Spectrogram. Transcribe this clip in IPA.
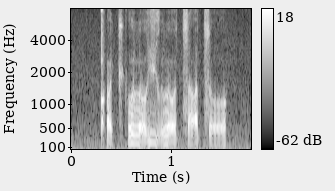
qʼ o̰ t͡ʃʼ o l ɔ̰ ʑ o̰ l ɔ̰ t͡s ɑ̰ t͡s ɔ̰

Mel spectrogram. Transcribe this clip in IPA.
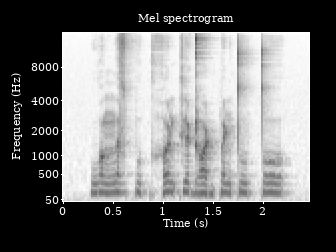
w ɔ ŋ ʌ z p u k h o ɳ kʲ o ɖ ɔ ɖ p ə ɳ t̪ u t̪ o

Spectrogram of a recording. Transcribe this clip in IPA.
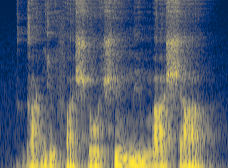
ɡ a˧ ɡ ĩ˧ f a˨ ʃ ɔ̃˨˦ ʃ ĩ˦˨ n i˧ m a˦ ʃ a˦˨

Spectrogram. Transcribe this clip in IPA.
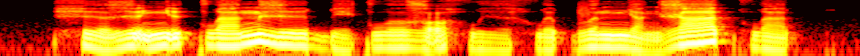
h ɨ˧˩ ə̯ ɣ ɨ̰˧˨ ə̯ ɲ ɨ̰˧˥ k w a˨˦ n ɣ ɨ˧ ɓ e̤˨˩ k w o˧ ɣ ɔ̰˧˥ h w ɨ̤˨˩ ə̯ h w ə˨˩ p̚ v ə˧ n ɲ a˧˩ ŋ ɣ aː˦˥ t̚ h w a˨˩ t̚

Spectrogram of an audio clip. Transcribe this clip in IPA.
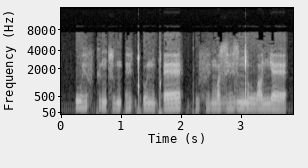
w ɛ̤ f kʲ u ŋ s ṳ n ʔ ɛ̤ ǃʼ u n ǃʼ ɛ | kʷʼ ɛ̤ f ɛ̤ ŋ ɒ z ɛ̤ z ŋ͡ǃ u w ɒ ɲ ɛ

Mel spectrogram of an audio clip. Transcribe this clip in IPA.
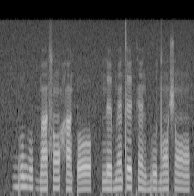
ɡ͡b o˦ w o˧ ɡ͡b ã˧ s ɔ̃˦ h ã˦˨ k͡p ɔ˨˦ | n ɛ˨ b ɛ̃˧ t ɛ˦ k ɛ̃˦˨ ɡ͡b o˧ d ɔ̃˦ ʃ ɔ̃˦˨

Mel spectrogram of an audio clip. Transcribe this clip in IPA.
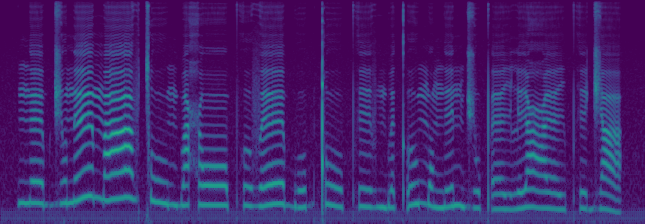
ŋ ɛː b d͡ʒ ɤ n ɛː m aː v ǀ oː u̯ m b a ħ ɔː pʰ ɤ v ɛː b o b ǃ oː pʰ eː v m b ɛ kʼ ɤ u̯ m ɔ ŋ e n d͡ʒ o pʼ ɛː i̯ l e ʕ ɛː i̯ pʰ e d͡ʒ a

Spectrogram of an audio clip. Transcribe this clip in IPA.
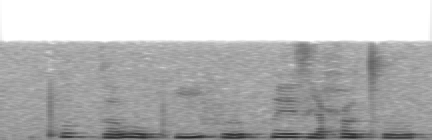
pʰ ɤ˧ kː ɐ˩˥ β o˩˥ pʰ iː˩˥ f ɵː˩˥ pː eː˧ z i˩˥ ħ ɵ˧ tʰ ɤ˧

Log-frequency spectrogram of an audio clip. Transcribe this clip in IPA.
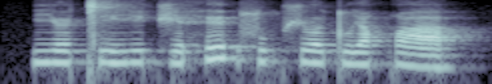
j ø ǀ i j i t͡ʃ ɪ h ɪ | sʷ œ b ʃ ʊ ə̯ tʷ i ə̯ qʷ a

